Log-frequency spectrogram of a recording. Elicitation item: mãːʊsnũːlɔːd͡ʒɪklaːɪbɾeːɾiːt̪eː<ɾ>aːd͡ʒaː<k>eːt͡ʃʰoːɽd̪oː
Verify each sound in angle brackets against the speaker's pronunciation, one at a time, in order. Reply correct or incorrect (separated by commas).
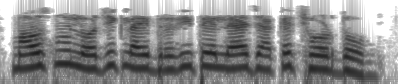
incorrect, correct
